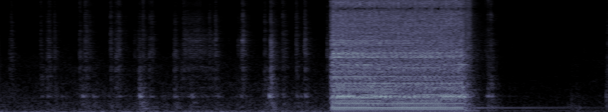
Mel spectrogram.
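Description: A few light clicks and taps of parts being handled, then a cordless drill runs hard for about a second and a half, driving a fastener into the truck's front support, and stops abruptly.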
